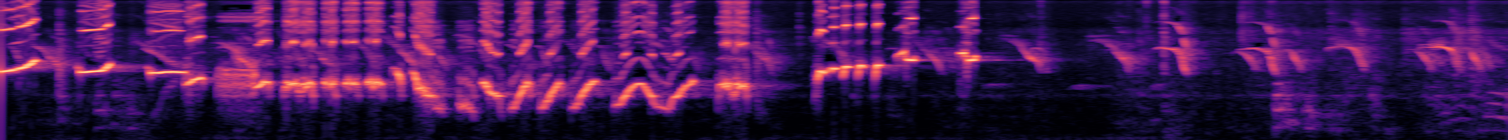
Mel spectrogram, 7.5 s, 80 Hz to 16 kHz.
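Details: Borneo white-rumped shama, captive-bred F2 bird, with rich varied song: ringing whistles, a run of swooping looped notes, then quieter scattered chips and slurs.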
